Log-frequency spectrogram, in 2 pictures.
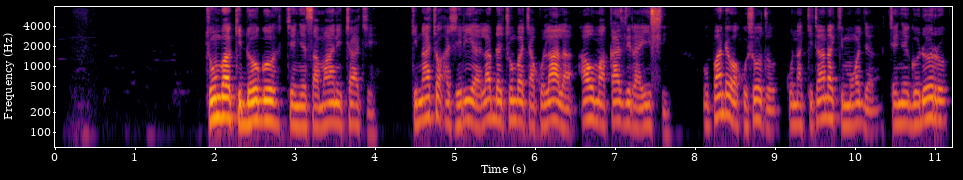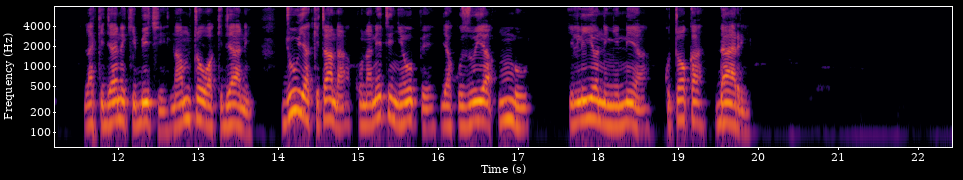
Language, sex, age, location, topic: Swahili, male, 18-24, Nairobi, education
